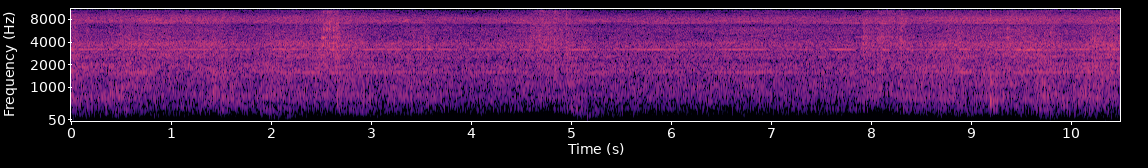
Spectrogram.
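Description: Steady, even rushing noise of a cordless stick vacuum cleaner running, with a couple of faint knocks.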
